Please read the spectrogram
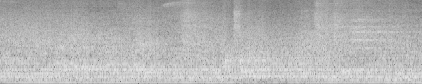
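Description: Steady, loud background noise with a low hum and a few faint clicks.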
